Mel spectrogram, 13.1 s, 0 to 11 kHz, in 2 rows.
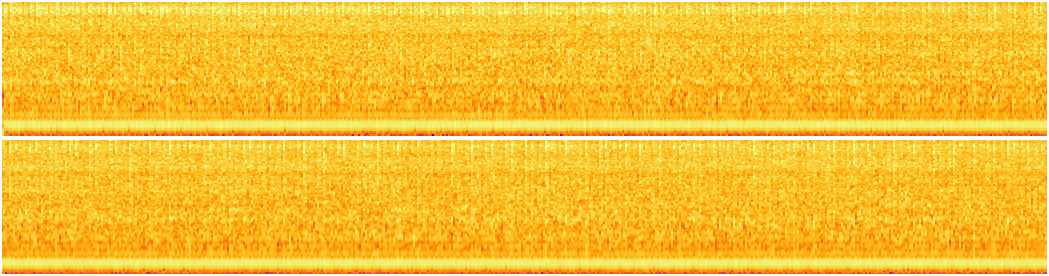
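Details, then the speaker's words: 1980s Billy Goat vacuum small engine running after turpentine-smelling fuel drained and fresh gas added, spark weak; smooth, steady drone at constant speed, no misses, knocks or surging; needs extra pulls, owner suspects low compression, but runs well; normal running. "looks like it works looks like it just uh I don't know needs a few extra pulls maybe low compression or something but runs like a champ once it runs"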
